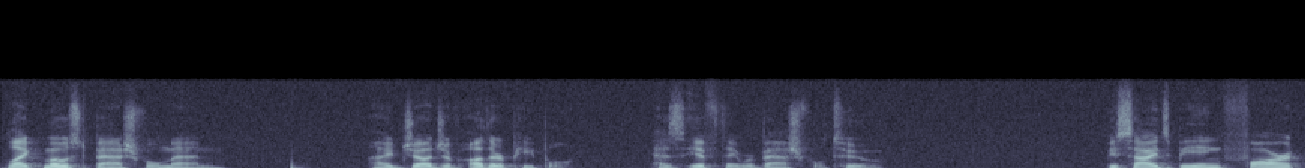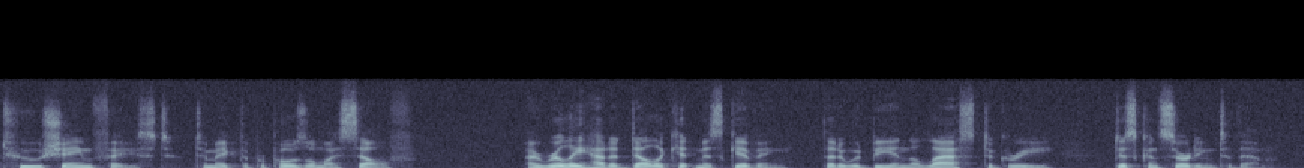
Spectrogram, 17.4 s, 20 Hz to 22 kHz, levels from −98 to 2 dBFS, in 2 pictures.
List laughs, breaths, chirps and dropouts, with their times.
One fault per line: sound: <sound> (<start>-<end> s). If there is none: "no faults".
sound: tap (1.9-2.1 s)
